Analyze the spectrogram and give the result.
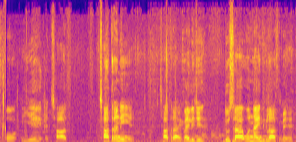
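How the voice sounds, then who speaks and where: A man's voice: high-pitched, expressive, moderate pace. A man announcing prizes at an outdoor school program, chatting and quizzing the students in a conversational way. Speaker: event announcer. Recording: loud crowd and noise outdoors.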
